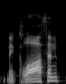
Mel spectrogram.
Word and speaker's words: McLaughlin: Mick, not Mac, McLaughlin, to a future contract.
